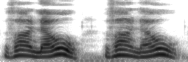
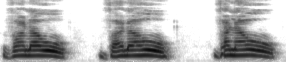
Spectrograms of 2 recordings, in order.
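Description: First: Mill voice. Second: Louder rhythmic chant of a mill wheel; louder mechanical chant of a mill. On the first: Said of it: "son moulin voulait dire". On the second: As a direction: drone it like a turning millwheel. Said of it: "Son moulin disait". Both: A narrator's reading.

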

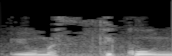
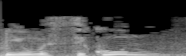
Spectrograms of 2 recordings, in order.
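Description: First: يمسكون said as yumsikūn, short single s; يمسكون with a plain short s, yum-si-kūn; يمسكون pronounced yumsikūn, the undoubled form. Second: يمسكون said as yumassikūn with a doubled, stressed s; يمسكون with a long, stressed ss, yu-mas-si-kūn; يمسكون pronounced yumassikūn, the doubled form. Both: Shown as a demonstration. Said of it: "يمسكون مش يمسكون".

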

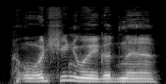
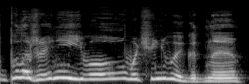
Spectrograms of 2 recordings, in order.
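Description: First: Said in the usual way. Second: High-pitched character voice for Marvel; hesitant Marvel. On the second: A narrator's reading. Marvel agreeing with the sailor, hesitant and high. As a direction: agree in a raised, careful voice.

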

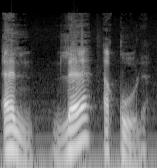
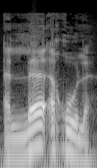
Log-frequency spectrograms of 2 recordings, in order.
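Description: First: "أن لا أقول" split word by word; separated as written. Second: Said in the usual way. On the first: Shown as a demonstration. Teacher showing the written form, "أن لا أقول" in separate words. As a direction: say "أن لا أقول" with أن and لا apart. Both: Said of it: "مكتوبة في المصحف بنفس الطريقة".

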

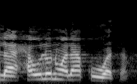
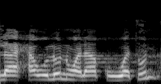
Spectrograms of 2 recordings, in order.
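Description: First: "حول" ending in -un, "قوة" in -a; drawn out, nunated damma on "حول", fatha on "قوة"; tanwin then fatha. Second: "حول" and "قوة" both ending in -un; drawn-out nunated damma on "حول" and "قوة"; both tanwin. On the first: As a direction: say hawlun for "حول", quwwata for "قوة", slowly. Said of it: "أو نقول". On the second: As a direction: say hawlun for "حول", quwwatun for "قوة", slowly. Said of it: "أهملناهما معًا". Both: Shown as a demonstration.

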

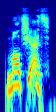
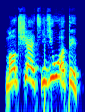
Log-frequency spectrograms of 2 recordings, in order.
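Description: First: Короткий визгливый окрик; взвизгнуть на одном слове; visceral shriek. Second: Выше и громче, срываясь на крик; заорать на всех: «Молчать, идиоты!». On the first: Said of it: "взвизгнул Эл". (визгливо, резко: «Молчать!») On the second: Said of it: "вскричал Эл". (истеричный крик главаря) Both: A narrator's reading.

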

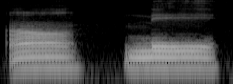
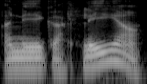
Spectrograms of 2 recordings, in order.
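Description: First: Onigolia drawn out slowly; slow model word. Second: Said in the usual way. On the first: Shown as a demonstration. Teacher slowly modelling the word for learners.

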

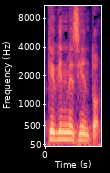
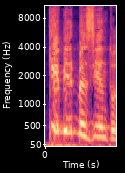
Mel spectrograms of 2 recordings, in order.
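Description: First: Said in the usual way. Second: High, loud exclamation; enthusiastic. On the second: Shown as a demonstration. Coach telling client what to say, enthusiastic. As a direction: proclaim it brightly as a model. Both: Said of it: "pero con entusiasmo".

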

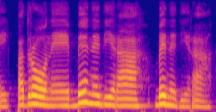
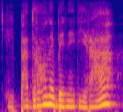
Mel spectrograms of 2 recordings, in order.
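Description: First: Slow, firm statement, benedirà falling; firm assurance. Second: Benedirà asked with a rise on padrone; young man repeating the promise in wonder; wondering question. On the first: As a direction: lay down benedirà as certain. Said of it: "ho già pesato le mie parole". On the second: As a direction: turn it over in disbelief. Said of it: "Se il contadino parlava così". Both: A narrator's reading.

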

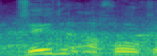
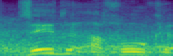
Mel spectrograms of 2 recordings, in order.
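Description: The two takes are said the same way.

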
